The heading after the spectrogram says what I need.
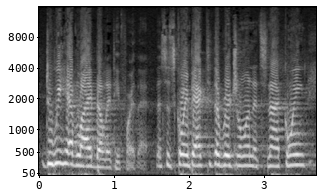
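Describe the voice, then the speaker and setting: A man's voice: high-pitched, fast. A man at a board meeting who keeps pressing an insistent question about liability.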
